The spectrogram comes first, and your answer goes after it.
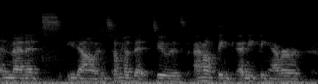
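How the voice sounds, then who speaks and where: Talking very fast in an American accent, a woman is heard with audible room echo and noticeable background noise. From Portsmouth, New Hampshire, US. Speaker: police detective. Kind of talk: radio interview. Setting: radio studio. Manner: animated.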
